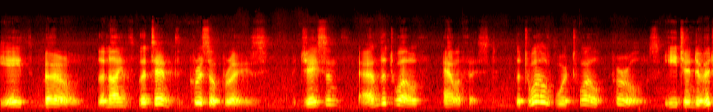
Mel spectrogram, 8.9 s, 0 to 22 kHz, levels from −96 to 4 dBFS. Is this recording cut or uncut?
cut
